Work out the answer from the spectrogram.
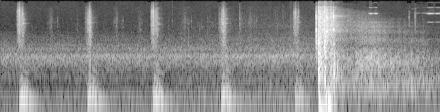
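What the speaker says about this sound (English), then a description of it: "they're just shooting guns" Gunfire in the Robocop video game, with four evenly spaced single shots and a louder, sharper blast near the end, close and punchy with no talk over them.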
